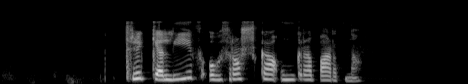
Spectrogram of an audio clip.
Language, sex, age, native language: Icelandic, female, 40-49, Icelandic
